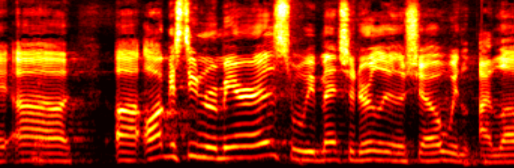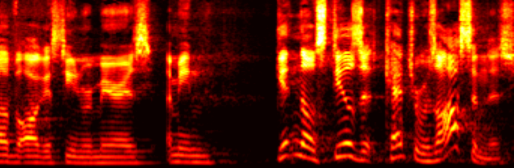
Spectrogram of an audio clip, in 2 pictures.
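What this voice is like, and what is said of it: Usual voice. Nothing is said of it.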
